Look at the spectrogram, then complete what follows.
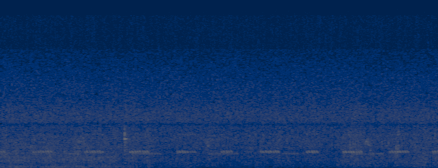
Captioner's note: crickets chirping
